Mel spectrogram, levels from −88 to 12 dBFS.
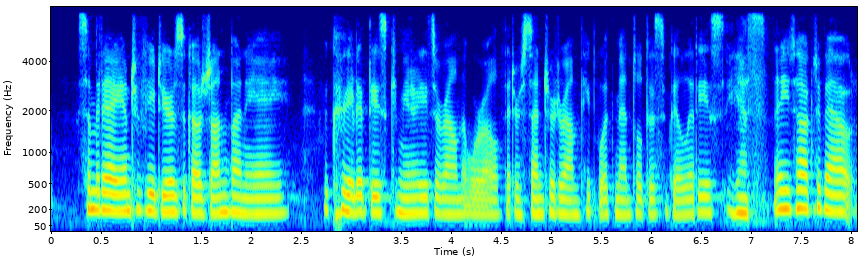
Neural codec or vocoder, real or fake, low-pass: codec, 16 kHz, 2 kbps, FunCodec, trained on LibriTTS, 25 frames a second; fake; 7.2 kHz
